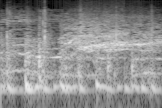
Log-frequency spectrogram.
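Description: Wedding music with quick, steady hand-drum beats and group singing. From about a second in, a long, high, wavering cry of a woman's voice rises over the drumming.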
